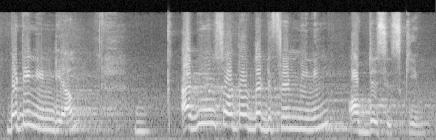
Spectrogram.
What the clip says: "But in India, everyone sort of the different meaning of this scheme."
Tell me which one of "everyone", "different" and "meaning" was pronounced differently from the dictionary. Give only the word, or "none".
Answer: everyone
